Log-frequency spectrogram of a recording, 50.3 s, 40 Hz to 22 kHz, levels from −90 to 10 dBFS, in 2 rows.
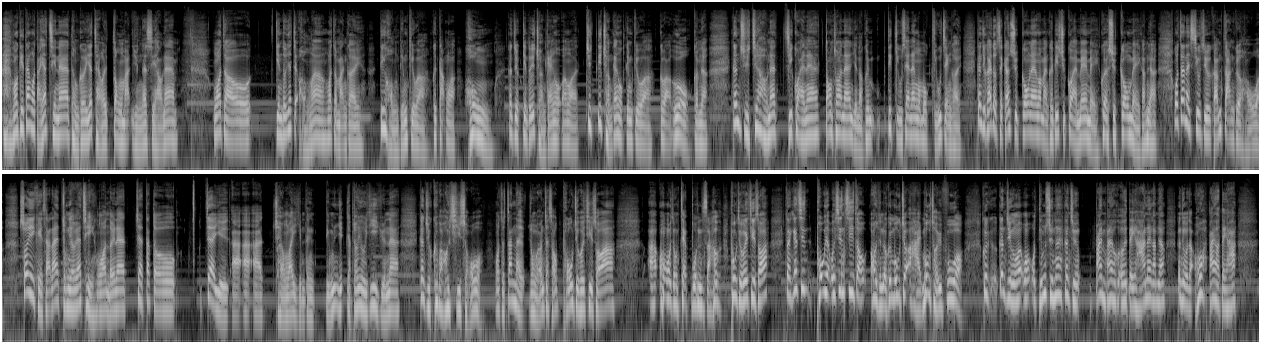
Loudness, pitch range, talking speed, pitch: -21 LUFS, 125-185 Hz, 295 characters per minute, 150 Hz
